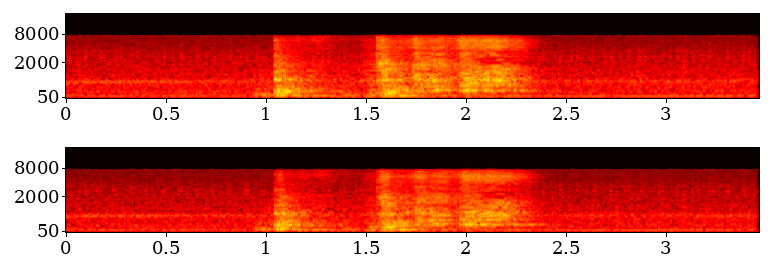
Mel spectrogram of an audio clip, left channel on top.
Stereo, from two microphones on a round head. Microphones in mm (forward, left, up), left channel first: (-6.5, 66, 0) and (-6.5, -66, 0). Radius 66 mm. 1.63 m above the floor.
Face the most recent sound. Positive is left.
turn(degrees=50)  # may be behind; listen again after turning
